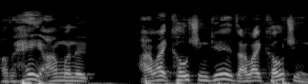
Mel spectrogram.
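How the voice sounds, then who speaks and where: An American accent from a man. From San Diego, California. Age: 30s. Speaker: army veteran and boxing coach. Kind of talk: panel speech. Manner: casual, hesitant.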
